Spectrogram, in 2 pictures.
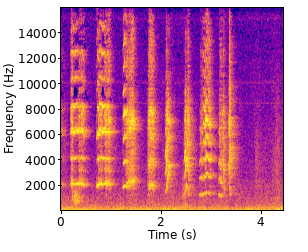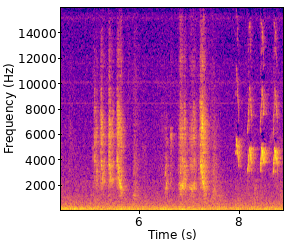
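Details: Pacific parrotlet, a pet bird indoors, imitating a kitchen timer: a rapid series of bright, ringing beep-like notes, about ten in three seconds, followed by softer scattered high chirps.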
